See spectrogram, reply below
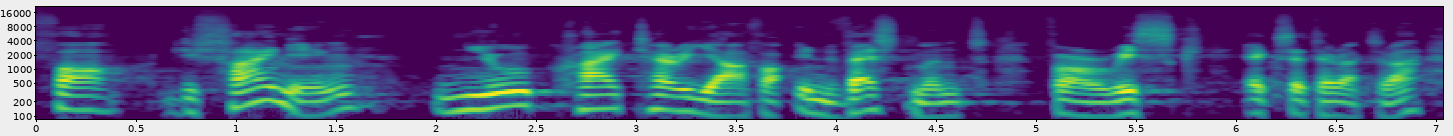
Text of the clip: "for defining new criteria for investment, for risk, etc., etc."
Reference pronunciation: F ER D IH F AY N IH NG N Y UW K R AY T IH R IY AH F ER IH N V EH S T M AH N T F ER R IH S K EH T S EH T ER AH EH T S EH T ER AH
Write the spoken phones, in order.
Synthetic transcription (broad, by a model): F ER D IH F AY N IH NG N Y UW K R AY T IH R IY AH F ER IH N V EH S T M AH N T F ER R IH S K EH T S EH T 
